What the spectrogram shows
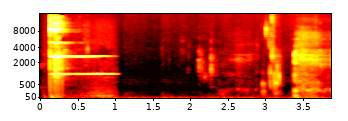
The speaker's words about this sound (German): Sollen wir, okay. wir erstmal anstoßen? Erstmal weil anstoßen. setzt sich schon wieder ab hier. Hier, komm. Gut. Chin, chin, chin.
